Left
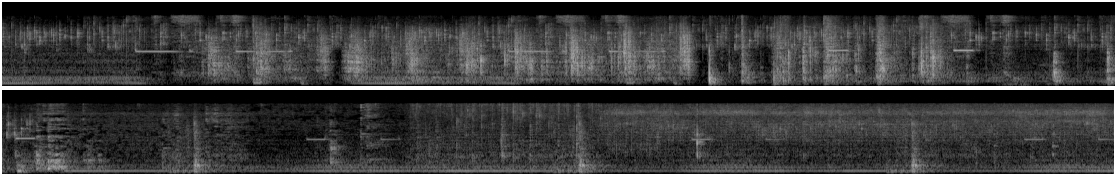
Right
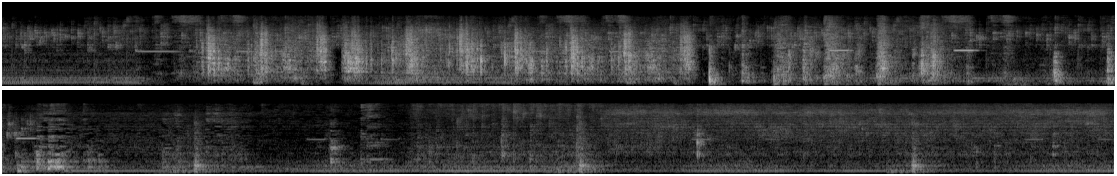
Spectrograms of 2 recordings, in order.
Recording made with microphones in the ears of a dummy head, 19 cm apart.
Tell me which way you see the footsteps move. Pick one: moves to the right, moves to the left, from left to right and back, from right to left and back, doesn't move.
moves to the left.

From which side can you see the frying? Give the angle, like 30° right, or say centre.
60° left.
